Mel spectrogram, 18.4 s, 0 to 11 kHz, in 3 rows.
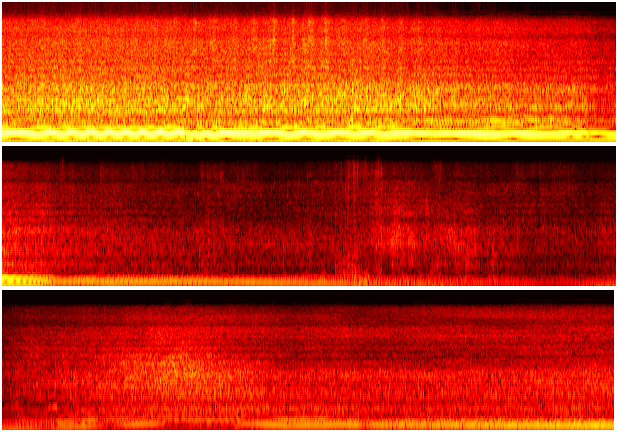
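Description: Ford F-150 pickup's engine held at high revs through a burnout, with the hiss of spinning rear tyres over it, for about six seconds. The revs then drop and the engine fades away. Later it grows louder again, revving up and down twice as the truck comes back.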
